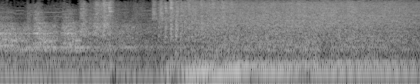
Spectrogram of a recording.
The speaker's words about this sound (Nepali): आज हामी बस चढेर नवलपरासी जाँदैछौँ।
